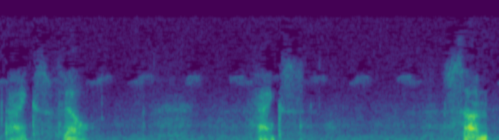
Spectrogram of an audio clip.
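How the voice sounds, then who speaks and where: An actor playing a rough, remorseful dying father in a 1970s radio drama, speaking halting, slangy tough-guy talk. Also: on the low side, fairly even intonation. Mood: weak, fading. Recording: dull, noisy 1970s radio recording.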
